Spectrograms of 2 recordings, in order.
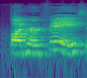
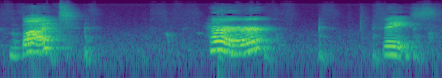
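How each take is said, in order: First: The words are said quickly and run together. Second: The three words are said separately and clearly.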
